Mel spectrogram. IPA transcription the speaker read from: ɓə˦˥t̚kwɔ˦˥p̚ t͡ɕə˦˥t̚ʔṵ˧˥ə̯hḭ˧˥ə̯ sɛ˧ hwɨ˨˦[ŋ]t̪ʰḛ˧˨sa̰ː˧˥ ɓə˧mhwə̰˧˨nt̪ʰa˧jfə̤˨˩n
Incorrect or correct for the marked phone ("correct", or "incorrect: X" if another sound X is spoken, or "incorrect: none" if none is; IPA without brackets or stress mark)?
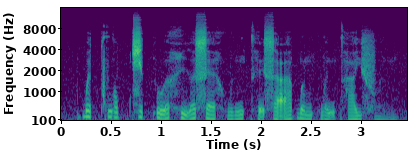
correct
